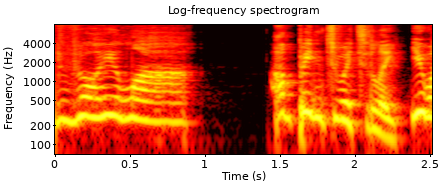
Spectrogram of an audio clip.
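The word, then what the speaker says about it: voilà: Voila. It's pronounced voila.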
